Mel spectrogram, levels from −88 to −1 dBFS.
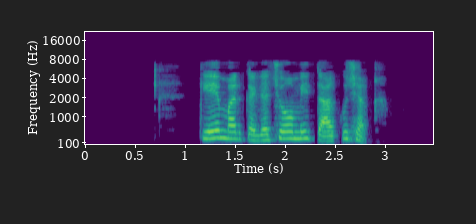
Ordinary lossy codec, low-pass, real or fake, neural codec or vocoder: AAC, 32 kbps; 7.2 kHz; real; none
